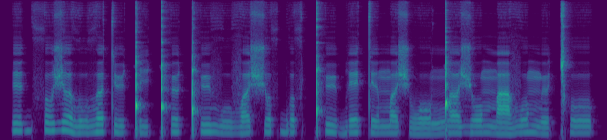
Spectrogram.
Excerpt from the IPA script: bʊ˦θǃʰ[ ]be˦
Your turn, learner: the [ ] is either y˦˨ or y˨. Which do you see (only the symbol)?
y˦˨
